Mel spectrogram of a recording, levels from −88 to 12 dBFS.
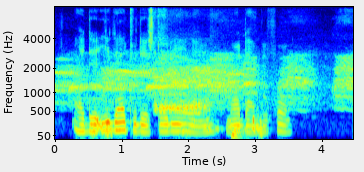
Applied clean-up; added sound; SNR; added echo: none; Crow; 1 dB; none.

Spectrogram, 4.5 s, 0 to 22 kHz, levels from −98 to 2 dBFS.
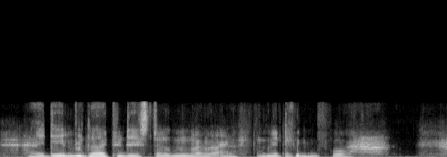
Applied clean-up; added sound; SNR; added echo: neural diffusion model UNIVERSE++.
